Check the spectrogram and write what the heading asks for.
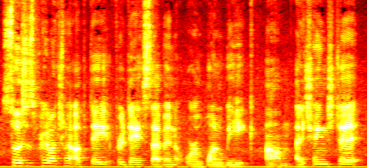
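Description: A young man talks casually as a vlogger. His voice is bright and sharp at an average male pitch. He is recorded in a small bathroom at arm's length, with some background noise. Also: normal speed, low-quality recording. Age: young adult. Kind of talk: casual chat.

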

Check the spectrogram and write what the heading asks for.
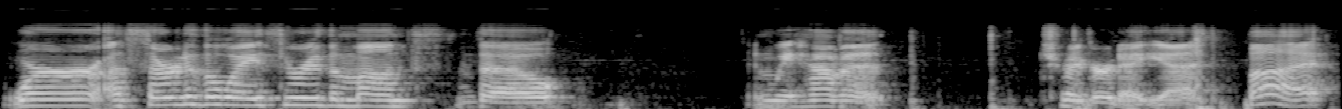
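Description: Woman walking thru trading charts on a live stream, slow and relaxed, kinda thinking out loud at her desk. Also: mid-range voice, lo-fi sound, slight background noise. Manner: casual, thinking aloud while drawing on charts. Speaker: trading educator.

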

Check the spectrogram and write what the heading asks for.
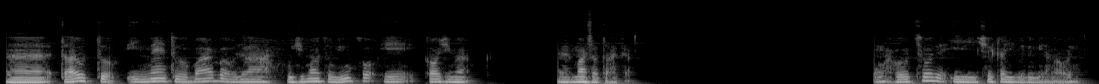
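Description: Gravelly low-voiced man over a humming noise. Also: steady tone, a little slow, long pauses, mellow, highs cut off. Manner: reads short poems aloud and counts syllables, hesitant. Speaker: streamer. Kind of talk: casual live-stream book talk. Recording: noisy hum behind the voice.

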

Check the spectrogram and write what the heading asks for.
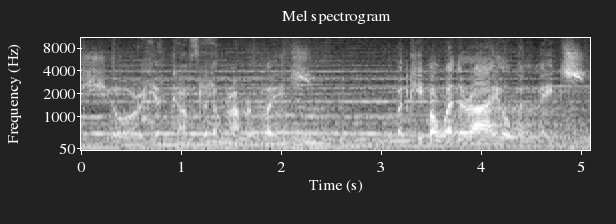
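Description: An actor playing a gruff old ghostly pirate in a video game, with a gravelly voice like an old fisherman and salty sailor talk, ominous yet inviting. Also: sits low, animated, unhurried, full character voice. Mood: ominous welcome. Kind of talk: theatrical video game narration. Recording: loud music over the voice. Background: loud game music.

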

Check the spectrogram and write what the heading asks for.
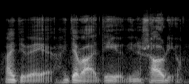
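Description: A man with a Catalan accent, recorded on a phone outdoors, talking to himself in a gravelly, creaky voice. He keeps repeating himself, mutters under his breath and often sinks into whispers. Faint noise sits under the recording. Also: rumbling low, expressive, fast talker, fairly bright tone. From Maresme, Catalonia. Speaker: amateur filmer. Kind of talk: casual commentary while filming. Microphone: phone camera.

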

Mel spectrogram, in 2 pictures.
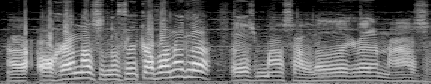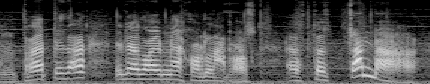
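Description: A man voicing a cheerful, lively male alien creature in a bouncy, high-pitched, excited way. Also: unhurried, few pauses. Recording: dull lo-fi sound.

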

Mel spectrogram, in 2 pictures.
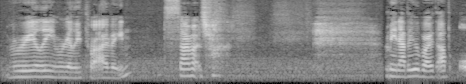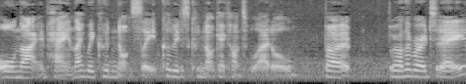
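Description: Her voice is on the low side and creaky: a young Australian travel vlogger in her twenties chatting casually to a handheld camera or phone. Filmed in the car and outdoors on a road trip, she fills her speech with "like" and other fillers. Vehicle and outdoor noise run through the clip.

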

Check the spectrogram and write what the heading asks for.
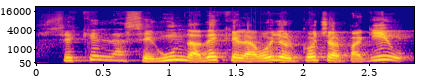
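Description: A man voicing a young Spanish guy who has dented his friend's car. He speaks with a Spain accent in a raised voice, rushing through rambling, slangy explanations. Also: high-pitched, fairly bright tone, slight background noise, voice pushed up. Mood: sheepish.

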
